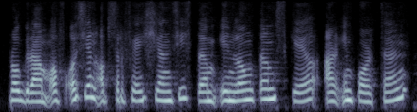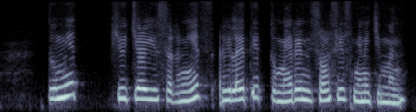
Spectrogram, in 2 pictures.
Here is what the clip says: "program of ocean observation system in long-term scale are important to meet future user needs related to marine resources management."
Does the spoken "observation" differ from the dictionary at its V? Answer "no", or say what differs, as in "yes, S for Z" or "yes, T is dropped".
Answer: yes, F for V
